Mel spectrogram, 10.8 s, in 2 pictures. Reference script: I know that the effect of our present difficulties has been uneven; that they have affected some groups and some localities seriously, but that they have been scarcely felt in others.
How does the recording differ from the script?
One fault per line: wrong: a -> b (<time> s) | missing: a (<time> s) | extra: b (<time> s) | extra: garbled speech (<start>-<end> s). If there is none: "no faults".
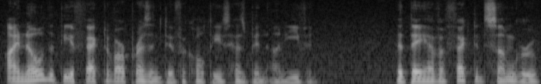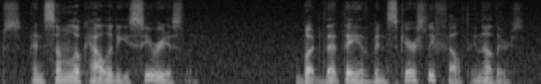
no faults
